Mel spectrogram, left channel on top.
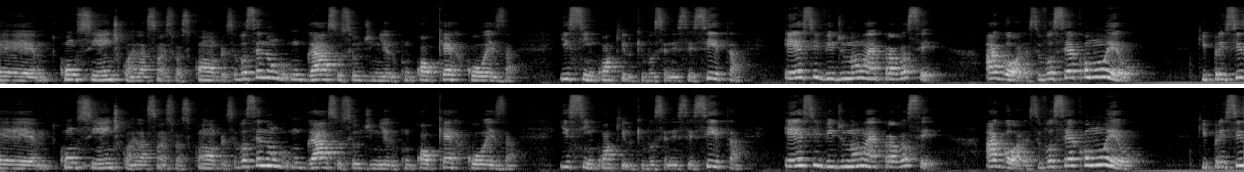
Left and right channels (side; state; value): both; normal; correlation 0.33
